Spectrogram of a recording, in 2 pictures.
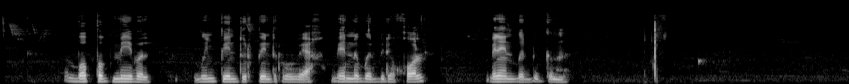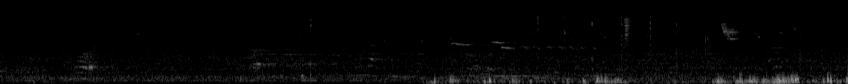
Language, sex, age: Wolof, male, 25-35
